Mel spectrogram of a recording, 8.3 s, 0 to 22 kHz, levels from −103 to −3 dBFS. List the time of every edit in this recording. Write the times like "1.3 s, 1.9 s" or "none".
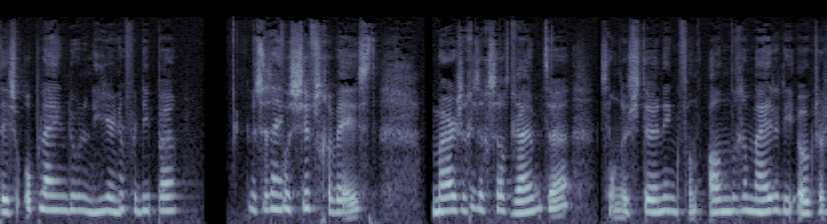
1.2 s, 2.8 s, 4.7 s, 5.1 s, 6.1 s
